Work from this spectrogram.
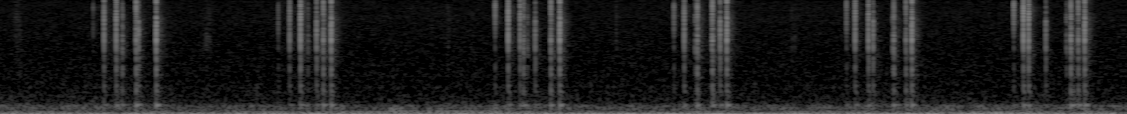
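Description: Long natural nail tips of both hands, held vertically, tap a flat, solid dark wood-grain tabletop. Quick, bright clicks come in short clustered bursts that die away almost instantly, over a steady low rumble that fills the background.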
